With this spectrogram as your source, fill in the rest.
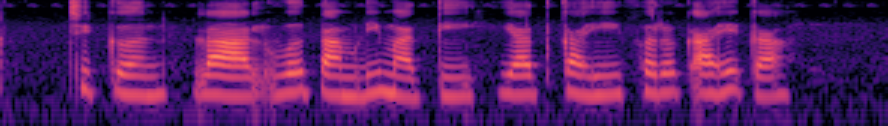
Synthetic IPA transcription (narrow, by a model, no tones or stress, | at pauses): t͡ɕikənlalʋət̪ãmbɽiːmat̪ijat̪kaɦiːfəɾəkaɦeka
